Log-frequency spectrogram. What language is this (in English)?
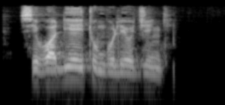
Taita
